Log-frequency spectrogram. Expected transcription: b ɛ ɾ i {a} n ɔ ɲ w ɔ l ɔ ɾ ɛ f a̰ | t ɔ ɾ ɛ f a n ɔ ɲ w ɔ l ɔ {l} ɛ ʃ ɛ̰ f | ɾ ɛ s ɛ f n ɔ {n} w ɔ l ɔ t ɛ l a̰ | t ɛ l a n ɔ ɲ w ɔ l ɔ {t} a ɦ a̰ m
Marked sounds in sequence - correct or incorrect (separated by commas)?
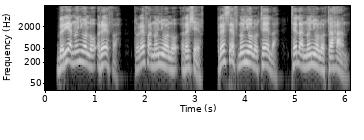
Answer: correct, incorrect, incorrect, correct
